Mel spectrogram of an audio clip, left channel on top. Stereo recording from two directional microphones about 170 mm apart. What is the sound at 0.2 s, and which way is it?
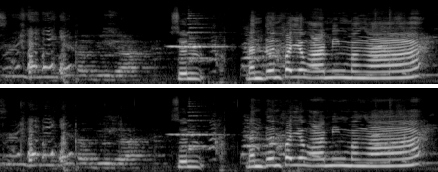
Chuckle, 55° left (ahead or behind).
